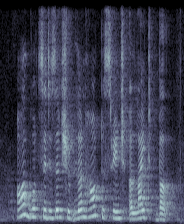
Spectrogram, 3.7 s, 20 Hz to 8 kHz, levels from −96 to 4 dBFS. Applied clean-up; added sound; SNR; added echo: none; none; none; none.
